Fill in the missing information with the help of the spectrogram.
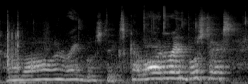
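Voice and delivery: high-pitched eager pleading; excited hoping. Acted. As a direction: chant it hopefully under the breath, rising. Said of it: "they get all excited".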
